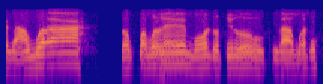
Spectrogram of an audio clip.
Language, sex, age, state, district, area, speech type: Assamese, male, 60+, Assam, Lakhimpur, urban, conversation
